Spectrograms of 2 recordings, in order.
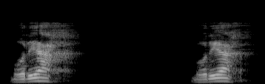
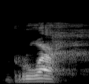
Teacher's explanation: Aquí la encontramos en esta otra palabra, notea, y acá abajito, ruaj. Entonces, esta pataj furtiva tiene esa característica que se pronuncia, podríamos decir, antes de la consonante, en este caso de la het. Y no se considera como vocal plena ni se toma en cuenta al separar las sílabas.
